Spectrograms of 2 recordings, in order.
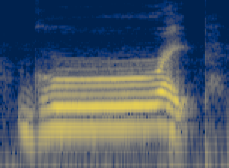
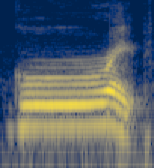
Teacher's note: in the word grape, the R sound is stronger and you even hear it more than the G sound. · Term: R blends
